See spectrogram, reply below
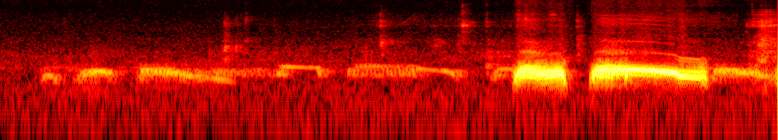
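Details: Decoy female spotted dove calling for males. Quiet, scattered soft coos build up to a loud, clear two-part coo at the end: a short wavering note, then a longer sustained hollow one.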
